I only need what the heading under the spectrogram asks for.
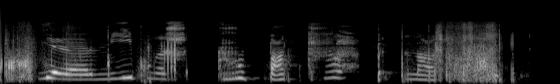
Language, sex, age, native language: Icelandic, male, 11, Icelandic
